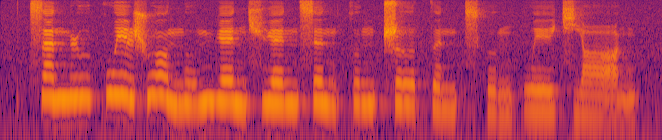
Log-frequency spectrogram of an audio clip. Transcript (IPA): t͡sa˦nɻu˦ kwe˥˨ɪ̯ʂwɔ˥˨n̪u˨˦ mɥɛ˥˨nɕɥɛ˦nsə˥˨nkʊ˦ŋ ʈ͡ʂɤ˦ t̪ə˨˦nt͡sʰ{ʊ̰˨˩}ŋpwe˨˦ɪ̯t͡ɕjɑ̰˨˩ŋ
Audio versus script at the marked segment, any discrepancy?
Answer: no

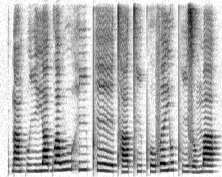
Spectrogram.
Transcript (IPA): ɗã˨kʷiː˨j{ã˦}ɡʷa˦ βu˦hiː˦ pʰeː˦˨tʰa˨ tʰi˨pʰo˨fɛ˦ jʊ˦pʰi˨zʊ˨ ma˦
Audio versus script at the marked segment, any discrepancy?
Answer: yes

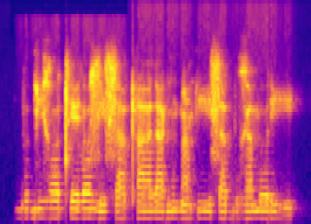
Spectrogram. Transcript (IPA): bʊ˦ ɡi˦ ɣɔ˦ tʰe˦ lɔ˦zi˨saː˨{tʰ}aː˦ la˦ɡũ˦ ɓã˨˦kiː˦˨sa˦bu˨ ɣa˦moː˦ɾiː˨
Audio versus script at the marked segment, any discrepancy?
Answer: yes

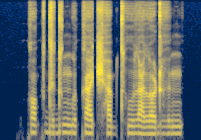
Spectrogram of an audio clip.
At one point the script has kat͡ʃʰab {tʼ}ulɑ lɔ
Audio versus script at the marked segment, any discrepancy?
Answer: yes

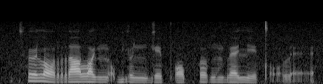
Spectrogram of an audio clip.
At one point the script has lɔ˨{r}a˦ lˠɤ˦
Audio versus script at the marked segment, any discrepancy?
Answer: no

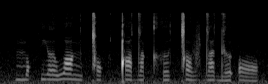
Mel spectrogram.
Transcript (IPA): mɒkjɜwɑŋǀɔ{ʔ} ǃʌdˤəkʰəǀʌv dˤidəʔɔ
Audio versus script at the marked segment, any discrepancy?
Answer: yes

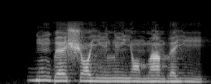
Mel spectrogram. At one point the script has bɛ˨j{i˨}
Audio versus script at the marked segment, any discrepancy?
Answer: no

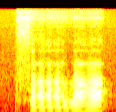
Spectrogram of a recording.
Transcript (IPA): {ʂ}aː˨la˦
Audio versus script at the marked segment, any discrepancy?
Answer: yes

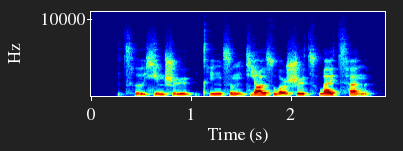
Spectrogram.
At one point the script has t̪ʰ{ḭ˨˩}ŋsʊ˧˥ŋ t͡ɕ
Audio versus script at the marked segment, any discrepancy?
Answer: yes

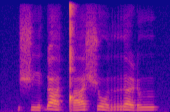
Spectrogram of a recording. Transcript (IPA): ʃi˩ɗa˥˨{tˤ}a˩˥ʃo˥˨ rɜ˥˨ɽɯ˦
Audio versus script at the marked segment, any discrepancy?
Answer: yes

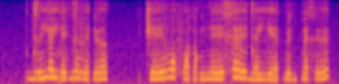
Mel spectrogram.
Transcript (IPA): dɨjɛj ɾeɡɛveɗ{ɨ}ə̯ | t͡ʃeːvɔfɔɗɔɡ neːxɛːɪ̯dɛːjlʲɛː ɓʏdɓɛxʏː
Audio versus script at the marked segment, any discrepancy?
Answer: yes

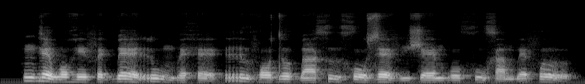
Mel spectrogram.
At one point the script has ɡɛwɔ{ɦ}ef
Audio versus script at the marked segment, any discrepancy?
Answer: no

